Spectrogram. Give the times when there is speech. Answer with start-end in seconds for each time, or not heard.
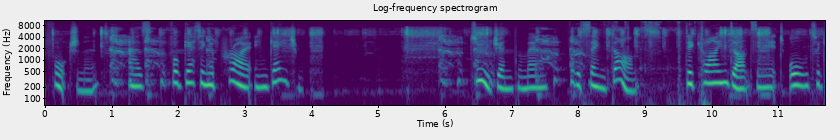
0.1-3.9, 6.4-11.6.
